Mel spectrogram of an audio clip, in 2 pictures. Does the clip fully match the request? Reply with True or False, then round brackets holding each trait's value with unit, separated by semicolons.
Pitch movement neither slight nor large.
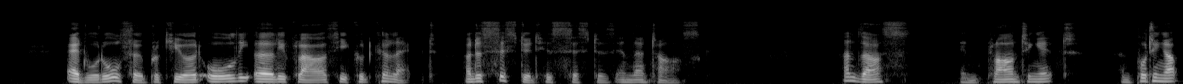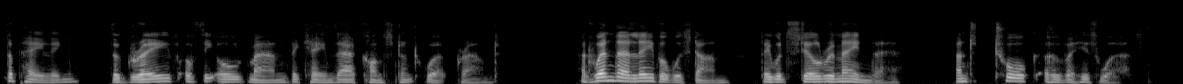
True (4.4 semitones)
